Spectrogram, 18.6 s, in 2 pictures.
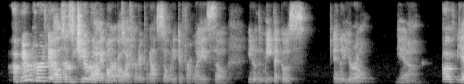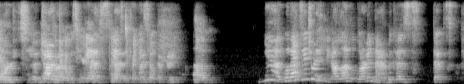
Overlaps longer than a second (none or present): present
